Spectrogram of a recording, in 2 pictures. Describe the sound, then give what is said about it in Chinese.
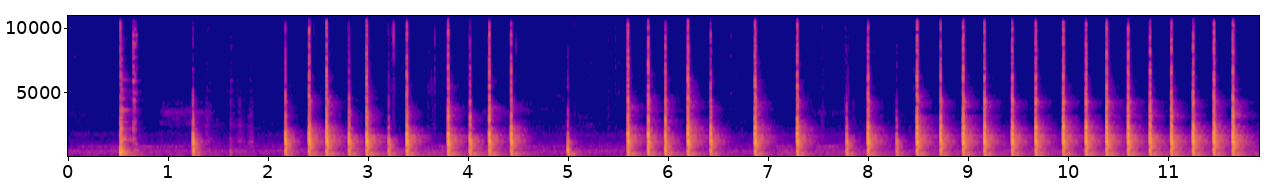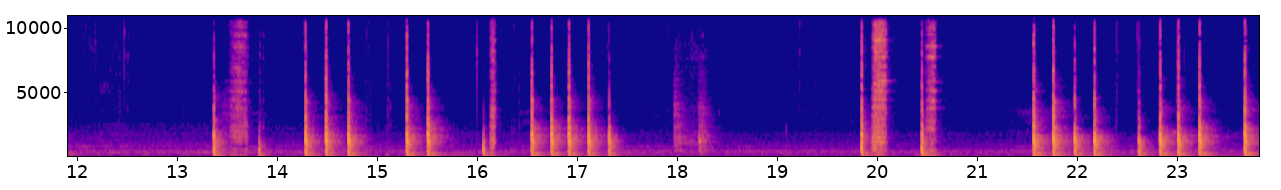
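A knife chops food into small pieces of about one centimetre, in preparing salted egg with squid. Bursts of rapid, crisp strokes are separated by short pauses, with many chops in all. “那我自己呢是也是一样都会切碎啦，但是可能就是大概一乘一左右，大家可以去抓一下那个大小。”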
